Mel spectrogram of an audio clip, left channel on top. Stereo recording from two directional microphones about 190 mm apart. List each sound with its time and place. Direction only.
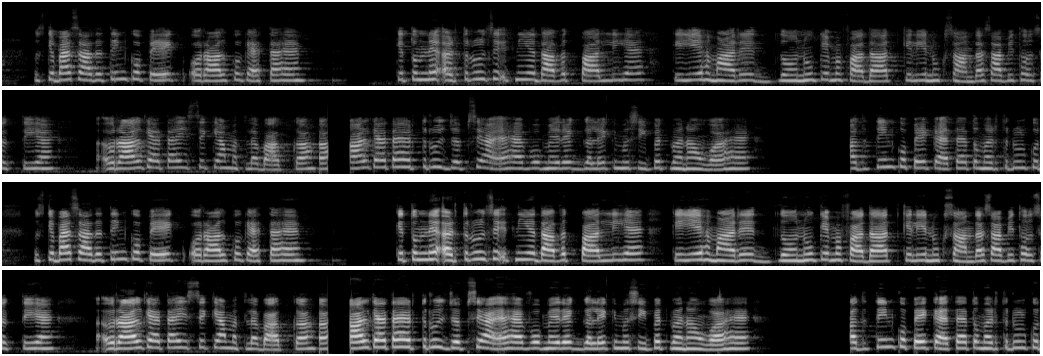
0.3 s a woman's voice: 25° right (ahead or behind)
13.8 s a woman's voice: 40° right (ahead or behind)
18.9 s a woman's voice: 30° right (ahead or behind)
